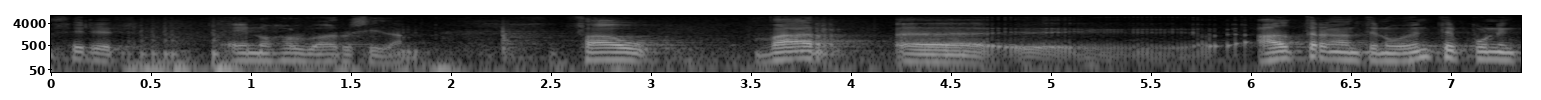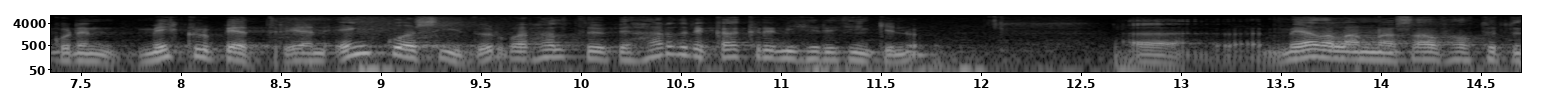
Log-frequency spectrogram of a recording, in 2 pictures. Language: Icelandic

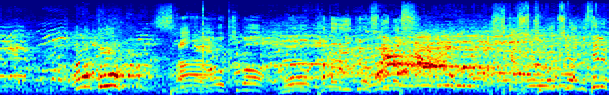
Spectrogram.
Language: Japanese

